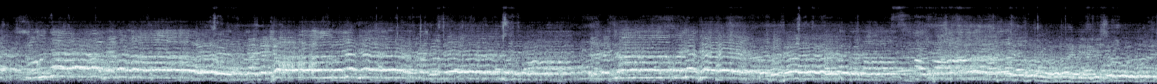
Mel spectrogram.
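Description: A man's voice leads the chant loudly through a loudspeaker.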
